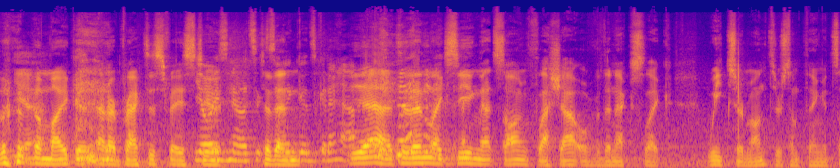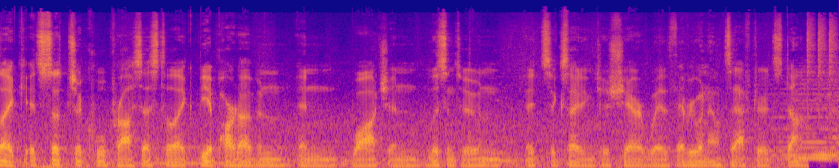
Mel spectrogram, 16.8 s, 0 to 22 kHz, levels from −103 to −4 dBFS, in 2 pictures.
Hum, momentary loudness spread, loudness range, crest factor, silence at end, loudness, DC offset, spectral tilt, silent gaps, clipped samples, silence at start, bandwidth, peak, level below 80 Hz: none; 16 LU; 12 LU; 20 dB; 0 s; -21 LUFS; under 0.1%; -4.5 dB/octave; none; under 0.1%; 0 s; 17.5 kHz; -2 dBFS; -40 dBFS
